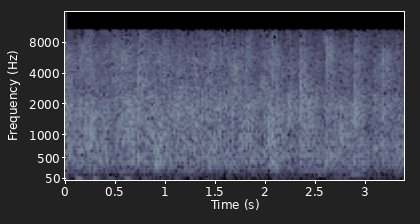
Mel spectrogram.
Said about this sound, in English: So can we give her a little round of applause for her brilliance, please?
